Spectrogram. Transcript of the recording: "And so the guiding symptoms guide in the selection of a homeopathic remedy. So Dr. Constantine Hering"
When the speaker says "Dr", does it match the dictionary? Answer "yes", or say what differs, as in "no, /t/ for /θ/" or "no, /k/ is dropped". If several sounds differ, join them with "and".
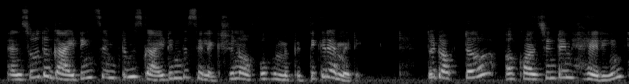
yes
